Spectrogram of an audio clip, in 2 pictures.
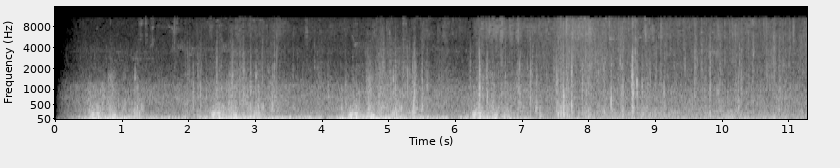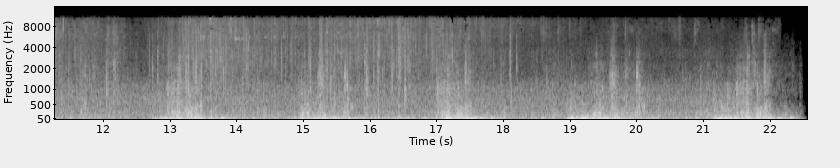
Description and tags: SlowFX Horse Gallop
Slow fx horse gallop
slow, fx, horse, gallop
